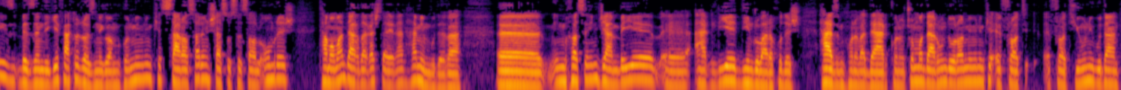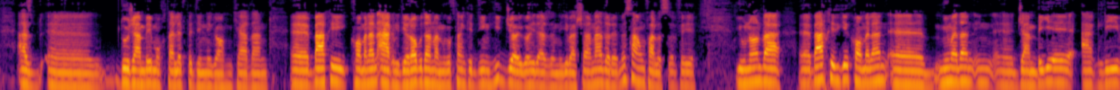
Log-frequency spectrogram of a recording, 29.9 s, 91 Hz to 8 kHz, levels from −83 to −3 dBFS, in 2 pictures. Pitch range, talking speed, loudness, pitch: 115-140 Hz, 155 wpm, -23 LUFS, 125 Hz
